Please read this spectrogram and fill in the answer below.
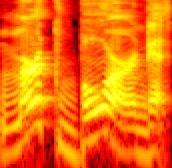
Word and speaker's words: Mörk Borg: free league publishing it's called Merc Borg I think I'm pronouncing it correctly there's an umlaut over the Oh this comes from Sweden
